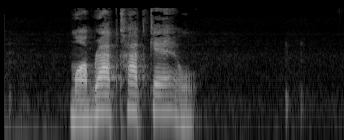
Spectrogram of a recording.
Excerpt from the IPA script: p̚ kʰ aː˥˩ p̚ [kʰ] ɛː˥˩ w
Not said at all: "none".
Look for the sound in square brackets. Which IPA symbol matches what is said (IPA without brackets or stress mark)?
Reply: k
